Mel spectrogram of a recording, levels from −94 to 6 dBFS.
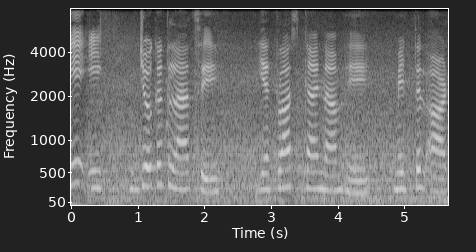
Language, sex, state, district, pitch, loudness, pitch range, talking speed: Hindi, female, Punjab, Pathankot, 255 Hz, -15 LUFS, 225-275 Hz, 125 wpm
